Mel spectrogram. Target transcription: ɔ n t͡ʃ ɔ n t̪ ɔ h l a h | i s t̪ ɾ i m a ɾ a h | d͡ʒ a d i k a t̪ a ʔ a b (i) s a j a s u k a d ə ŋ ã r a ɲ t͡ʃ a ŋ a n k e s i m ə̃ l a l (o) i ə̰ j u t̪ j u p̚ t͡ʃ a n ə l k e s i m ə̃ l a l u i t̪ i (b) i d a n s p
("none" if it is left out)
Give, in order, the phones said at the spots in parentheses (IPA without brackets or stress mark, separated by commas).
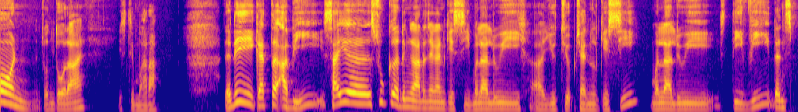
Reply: i, u, v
